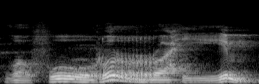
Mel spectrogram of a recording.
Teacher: tanwin unnya hilang masuk ke huruf ro. Jadi rnya ditasdid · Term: idgham sempurna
